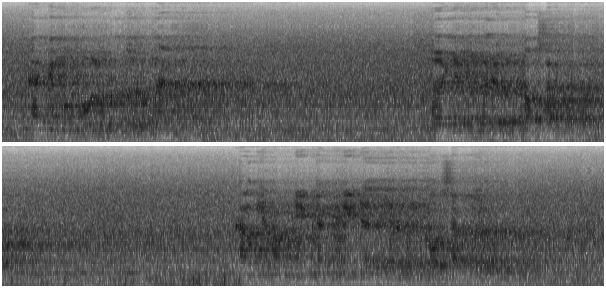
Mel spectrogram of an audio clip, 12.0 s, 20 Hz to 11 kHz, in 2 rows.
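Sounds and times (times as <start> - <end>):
loud low rumbling noise: 0.0 - 12.0
man speaking into microphone: 0.2 - 2.6, 4.3 - 6.3, 8.4 - 11.3.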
